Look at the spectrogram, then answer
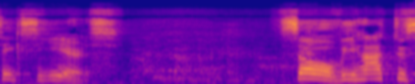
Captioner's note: laughter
